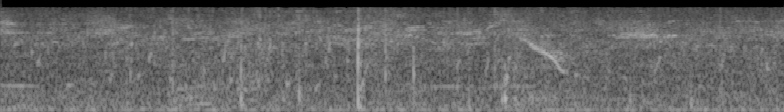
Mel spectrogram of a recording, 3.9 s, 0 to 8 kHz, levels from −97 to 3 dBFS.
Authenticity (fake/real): real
